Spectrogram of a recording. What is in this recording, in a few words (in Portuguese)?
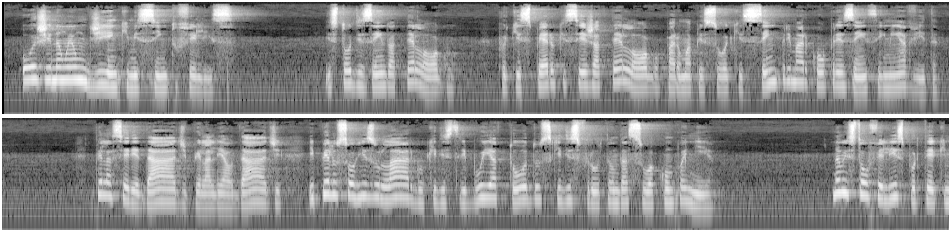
BOA VIAGEM, fem; PARA QUEM NÃO VOLTA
